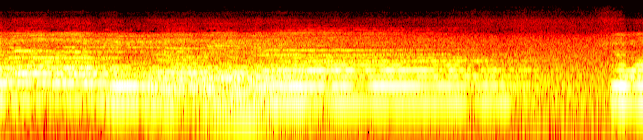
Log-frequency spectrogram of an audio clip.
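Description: A slow communion hymn sung in long held notes, fading at the end of a phrase near the end.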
